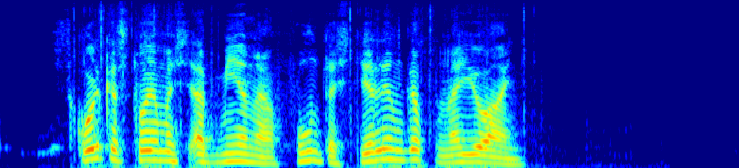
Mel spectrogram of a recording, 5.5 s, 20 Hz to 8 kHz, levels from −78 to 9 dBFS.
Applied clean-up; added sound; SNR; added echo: neural mask model RNNoise.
